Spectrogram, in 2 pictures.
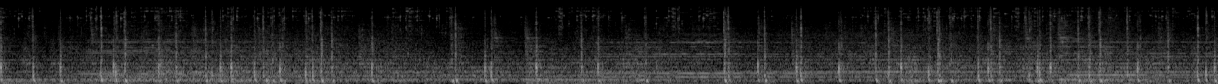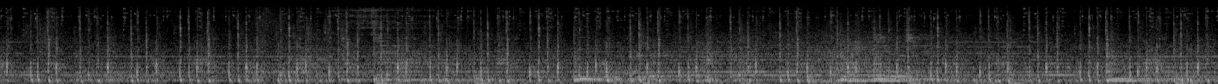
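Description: Hooves clip-clop steadily at a fast pace as a horse gallops in The Witcher 3: Wild Hunt, with the rhythmic beat continuing throughout over the game's background sound.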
